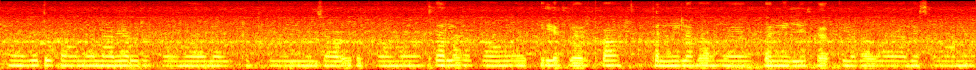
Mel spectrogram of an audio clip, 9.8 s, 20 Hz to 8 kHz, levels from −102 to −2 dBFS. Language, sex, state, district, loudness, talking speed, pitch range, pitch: Hindi, female, Chhattisgarh, Bastar, -17 LUFS, 185 wpm, 200-210 Hz, 205 Hz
